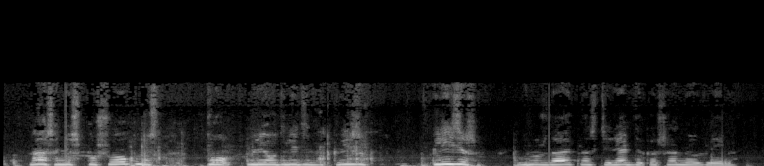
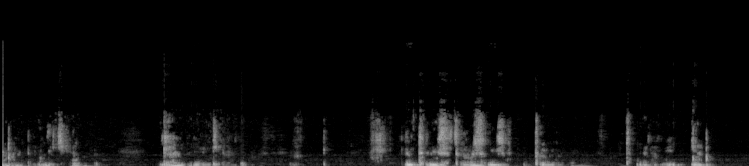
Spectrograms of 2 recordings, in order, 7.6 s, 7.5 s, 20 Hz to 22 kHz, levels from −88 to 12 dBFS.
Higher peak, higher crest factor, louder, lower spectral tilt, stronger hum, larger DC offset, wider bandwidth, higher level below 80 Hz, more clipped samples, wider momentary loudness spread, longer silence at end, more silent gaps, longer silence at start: first, -2 dBFS vs -8 dBFS; about the same, 16 dB vs 20 dB; first, -18 LUFS vs -26 LUFS; about the same, -6.5 dB/octave vs -5.5 dB/octave; neither; neither; first, 11 kHz vs 7.8 kHz; first, -42 dBFS vs -58 dBFS; neither; second, 17 LU vs 21 LU; about the same, 0.3 s vs 0.4 s; neither; first, 0.15 s vs 0 s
